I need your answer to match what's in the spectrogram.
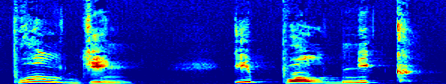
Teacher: Корень ден в этих словах один и тот же. Но во втором случае исчез гласный звук е. И остался только дн. · Term: беглые гласные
